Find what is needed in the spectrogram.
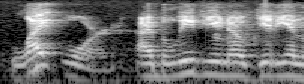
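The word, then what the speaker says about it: Lightward: know gideon uh light lightborne right chris yep uh no light light ward like mike ward light ward i believe you know gideon light ward um who has um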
